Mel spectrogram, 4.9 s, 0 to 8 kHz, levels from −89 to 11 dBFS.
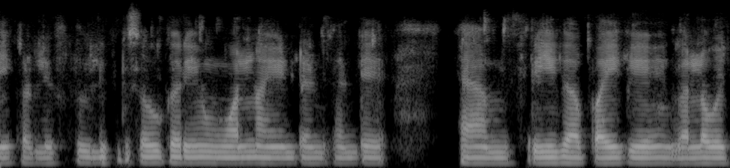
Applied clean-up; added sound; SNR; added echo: neural mask model Resemble Enhance denoiser.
